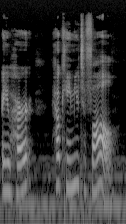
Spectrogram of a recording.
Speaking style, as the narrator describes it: cried

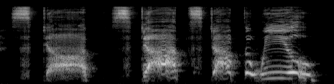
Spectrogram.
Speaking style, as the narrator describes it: wailed a voice high in the night

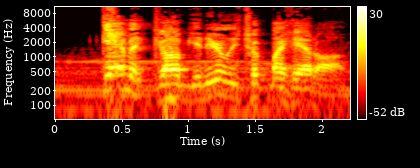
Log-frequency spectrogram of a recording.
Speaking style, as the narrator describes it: shouted back

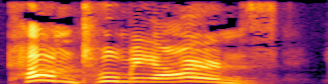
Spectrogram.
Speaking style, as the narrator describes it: cried

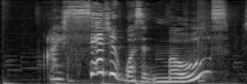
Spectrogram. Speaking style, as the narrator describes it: squealed, bouncing about with glee

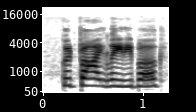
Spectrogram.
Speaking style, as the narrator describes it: gasped James

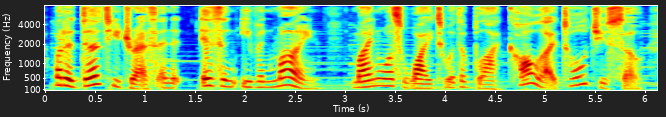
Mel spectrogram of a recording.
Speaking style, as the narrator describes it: cried Dame Grumble

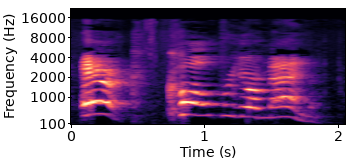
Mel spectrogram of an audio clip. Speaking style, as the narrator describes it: I cut my hands around my mouth and yelled

